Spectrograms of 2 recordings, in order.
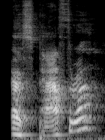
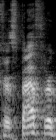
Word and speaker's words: Espathra: Espathra, I believe, is how that Pokemon's pronounced.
